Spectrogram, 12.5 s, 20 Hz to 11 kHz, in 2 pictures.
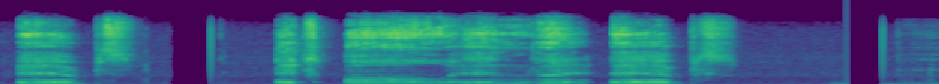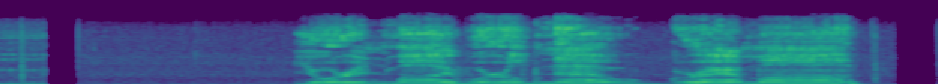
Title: Burp Speech #24 - Happy Gilmore Quotes ( Talking While Burping )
